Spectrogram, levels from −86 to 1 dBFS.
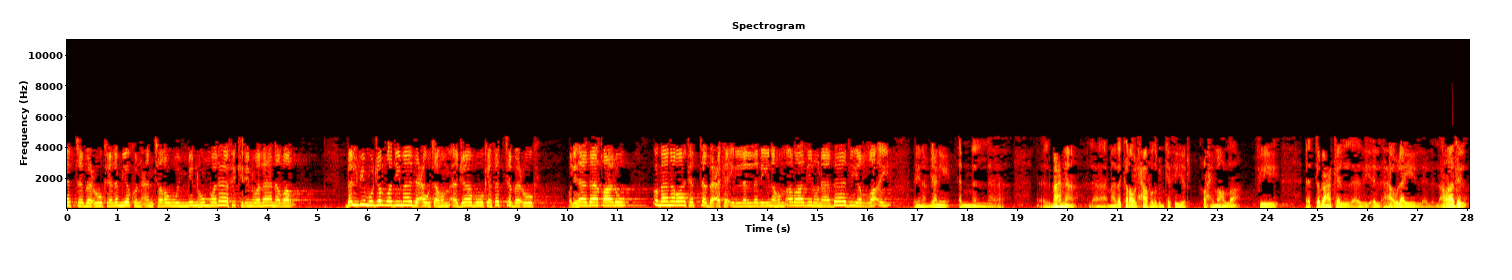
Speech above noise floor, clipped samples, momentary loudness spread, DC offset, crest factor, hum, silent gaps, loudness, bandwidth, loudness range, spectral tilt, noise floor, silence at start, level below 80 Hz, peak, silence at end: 29 dB; under 0.1%; 12 LU; 0.4%; 20 dB; none; none; -20 LUFS; 4.9 kHz; 3 LU; -11.5 dB/octave; -48 dBFS; 0 s; -48 dBFS; 0 dBFS; 0 s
